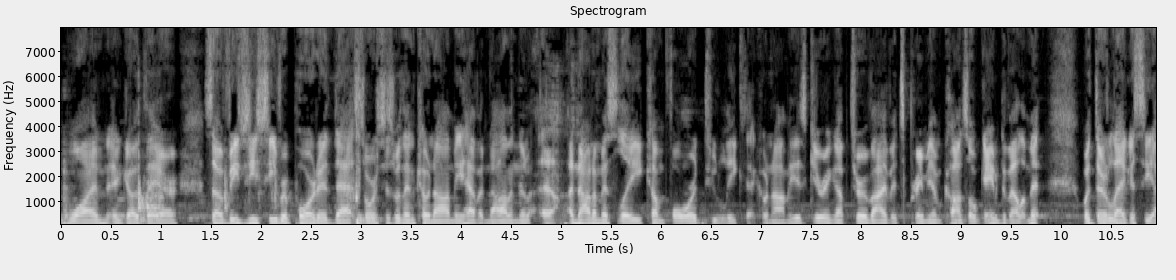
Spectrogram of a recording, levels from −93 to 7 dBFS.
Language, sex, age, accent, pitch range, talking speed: English, male, 30-49, American, 95-115 Hz, 180 wpm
